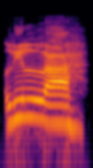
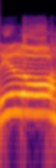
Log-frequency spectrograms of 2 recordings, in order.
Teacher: Tapi ternyata kita juga ngomong lillah. Nggak liloh, nggak boleh. Karena sebelum lafaz Allah baris di bawah ya.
